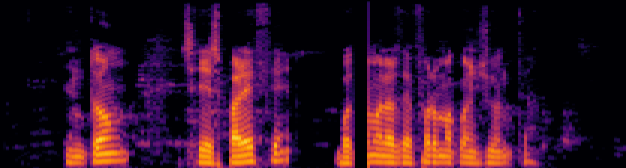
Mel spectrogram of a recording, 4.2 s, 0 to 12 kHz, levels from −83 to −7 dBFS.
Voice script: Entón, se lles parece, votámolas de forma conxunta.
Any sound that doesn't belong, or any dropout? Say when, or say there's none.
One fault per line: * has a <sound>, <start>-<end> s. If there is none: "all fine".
* has a dropout, 2.4-2.4 s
